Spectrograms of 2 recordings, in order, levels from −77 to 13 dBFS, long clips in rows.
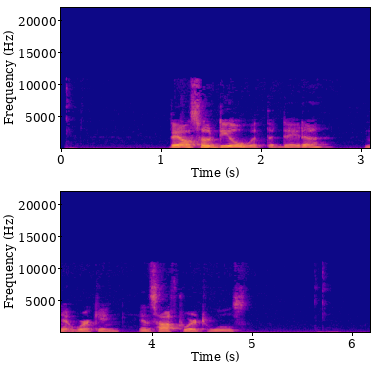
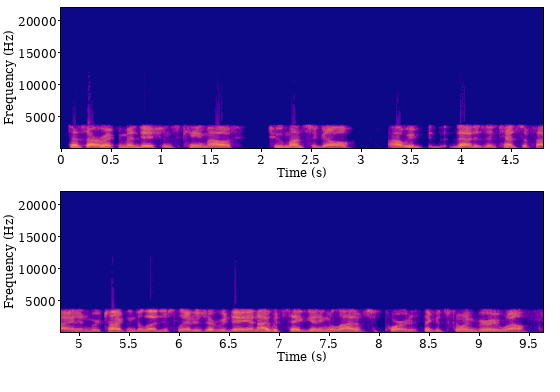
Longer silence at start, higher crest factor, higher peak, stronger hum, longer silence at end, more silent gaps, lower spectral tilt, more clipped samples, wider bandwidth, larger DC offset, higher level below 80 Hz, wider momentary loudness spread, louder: first, 1.1 s vs 0.1 s; about the same, 18 dB vs 18 dB; first, -2 dBFS vs -6 dBFS; neither; first, 1.3 s vs 0 s; neither; second, -5.5 dB/octave vs -7 dB/octave; neither; first, 11.5 kHz vs 6.8 kHz; neither; second, -58 dBFS vs -52 dBFS; first, 16 LU vs 7 LU; first, -19 LUFS vs -23 LUFS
